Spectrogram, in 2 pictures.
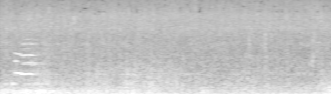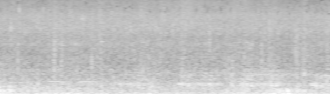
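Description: In the game Conan Exiles, a nighttime thunderstorm brings heavy, steady rain and deep rumbling thunder that rolls on throughout, loud and enveloping, with no voices.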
